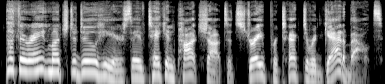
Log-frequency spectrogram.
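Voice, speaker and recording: Woman acting a sardonic frontier officer, very animated. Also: medium pitch, normal speed, dry recording, natural voice. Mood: resigned, dry. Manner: folksy old-fashioned ornate phrasing, dry and haughty. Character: drawling, sardonic, bloodthirsty female frontier corporate officer. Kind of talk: video game character dialogue.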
